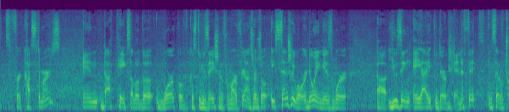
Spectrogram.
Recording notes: live from the New York Stock Exchange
